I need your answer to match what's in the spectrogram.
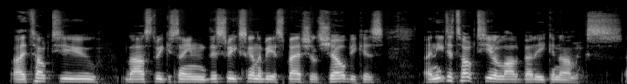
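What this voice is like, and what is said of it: Irish accent. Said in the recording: “This Irish man stands with America ... you come for the accent”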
